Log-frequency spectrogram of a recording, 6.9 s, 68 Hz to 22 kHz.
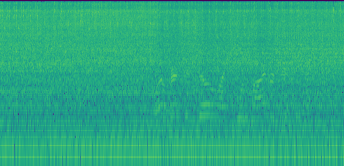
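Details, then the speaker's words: Kaden's K5 Blazer on restart at 145° coolant after a loose spark plug was fixed and a hole plugged. Steady, even idle, a touch fast but acceptable, with no misfire or ticking. Fuel pressure reads 71 psi against an expected ~58. "okay it's still idling a little high but it's not terrible"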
